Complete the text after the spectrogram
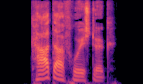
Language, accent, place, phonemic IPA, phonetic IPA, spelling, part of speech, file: German, Germany, Berlin, /ˈkaːtərˌfryːʃtʏk/, [ˈkaː.tɐˌfʁyː.ʃtʏk], Katerfrühstück, noun, De-Katerfrühstück.ogg
- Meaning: first meal of the day after a night of heavy drinking, intended to alleviate the hangover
